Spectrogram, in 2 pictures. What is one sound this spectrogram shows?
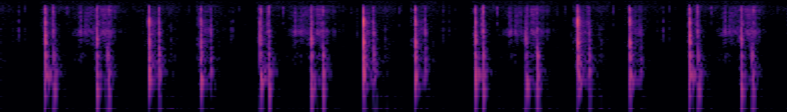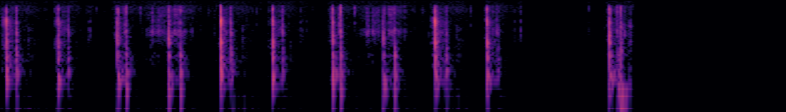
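Footsteps tap quickly and softly in an even rhythm.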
